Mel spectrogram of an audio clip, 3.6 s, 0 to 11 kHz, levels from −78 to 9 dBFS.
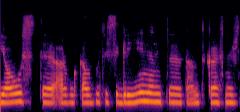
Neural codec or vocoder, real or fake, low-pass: none; real; 7.2 kHz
